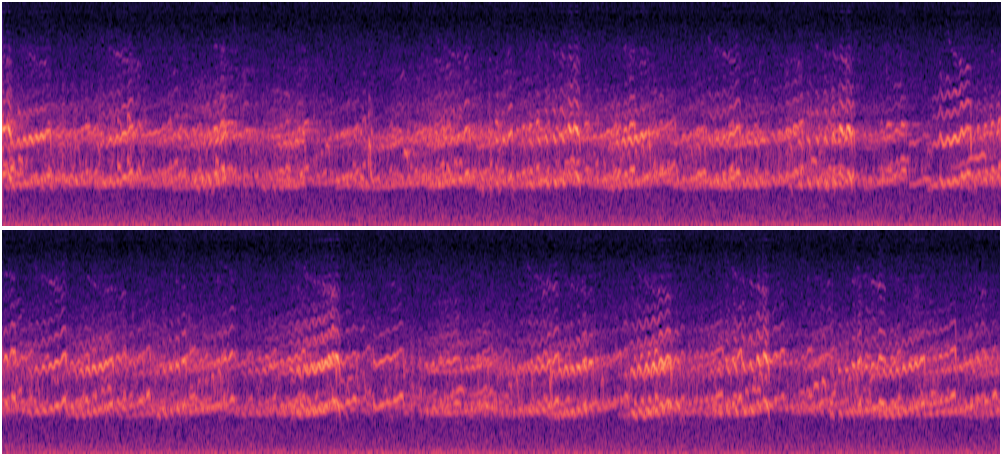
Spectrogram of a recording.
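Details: Chorus of Mountain Brown Frogs, Rana ornativentris, recorded in Kumamoto's Kuma Basin, Japan; numerous callers give rapid rattling, stuttered croaks that overlap into a continuous, steady wall of sound.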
